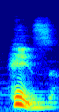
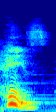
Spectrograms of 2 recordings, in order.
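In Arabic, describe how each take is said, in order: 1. اتدمجوا في مقطع قصير واحد، he's. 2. اتدمجوا في مقطع قصير واحد، he's.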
